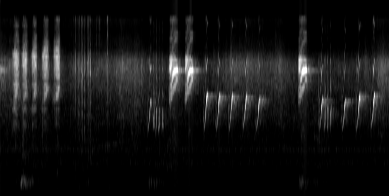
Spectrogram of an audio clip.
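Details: Energetic song of a greater green leafbird: chattering opening notes, then a series of five or six rising whistled slurs in quick succession, introduced by high piercing upsweeps, over a steady low hum.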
